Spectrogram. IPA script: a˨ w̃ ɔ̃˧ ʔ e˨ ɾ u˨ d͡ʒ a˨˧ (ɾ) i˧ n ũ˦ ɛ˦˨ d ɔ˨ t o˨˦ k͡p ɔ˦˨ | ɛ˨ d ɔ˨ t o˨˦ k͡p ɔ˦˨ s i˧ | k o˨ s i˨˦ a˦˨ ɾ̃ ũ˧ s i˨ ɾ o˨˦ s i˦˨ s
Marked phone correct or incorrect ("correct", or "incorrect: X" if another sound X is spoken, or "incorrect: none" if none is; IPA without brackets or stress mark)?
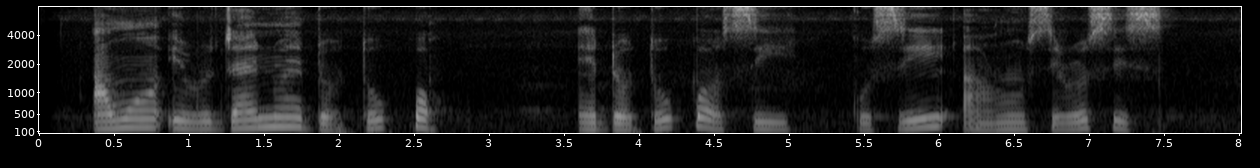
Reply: incorrect: none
